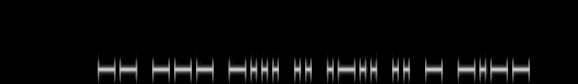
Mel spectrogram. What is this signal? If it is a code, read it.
Morse code, heard as a keyed tone, about 21 wpm, 700 Hz. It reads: MOBILITY
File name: practice / 22wpm / Eight Letter Words - 22wpm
